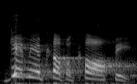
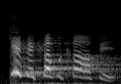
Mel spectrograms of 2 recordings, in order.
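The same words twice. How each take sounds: First: Loud, rude command for coffee; demanding order. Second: Much higher, very loud, unhinged; psycho. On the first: Teacher demos a rude, loud coffee order. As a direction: bark the order like a boss. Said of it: "now watch this one". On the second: Teacher shows class a crazed, screaming coffee order. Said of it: "What did I just communicate that time?". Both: Shown as a demonstration.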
